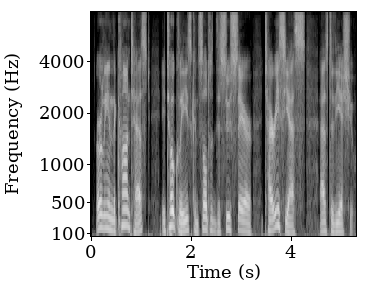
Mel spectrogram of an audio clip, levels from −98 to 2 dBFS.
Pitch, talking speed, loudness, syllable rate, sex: 140 Hz, 145 wpm, -19 LUFS, 5.3 syllables/s, male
